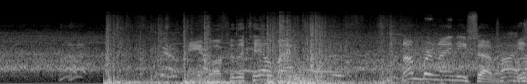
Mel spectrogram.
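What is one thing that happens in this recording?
Football players crash together in a tackle with heavy thuds.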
